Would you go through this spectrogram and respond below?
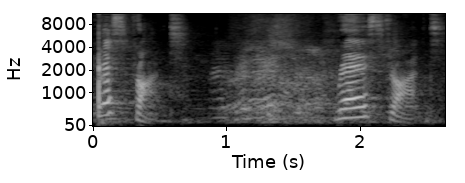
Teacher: Okay, 2 syllables. Stress the first.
